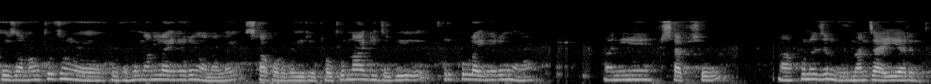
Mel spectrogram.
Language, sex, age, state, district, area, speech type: Bodo, female, 45-60, Assam, Chirang, rural, spontaneous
